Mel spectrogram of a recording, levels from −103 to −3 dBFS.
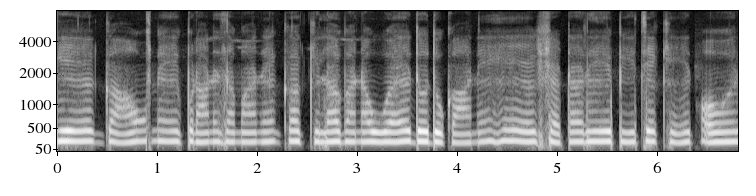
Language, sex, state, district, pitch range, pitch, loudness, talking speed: Hindi, female, Bihar, Samastipur, 205-215 Hz, 210 Hz, -17 LUFS, 175 wpm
